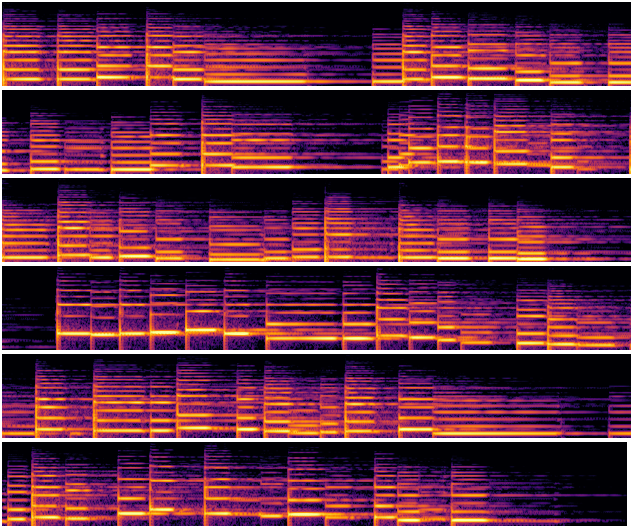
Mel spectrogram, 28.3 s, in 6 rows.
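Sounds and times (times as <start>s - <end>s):
guitar solo: 0.0s - 27.8s.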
